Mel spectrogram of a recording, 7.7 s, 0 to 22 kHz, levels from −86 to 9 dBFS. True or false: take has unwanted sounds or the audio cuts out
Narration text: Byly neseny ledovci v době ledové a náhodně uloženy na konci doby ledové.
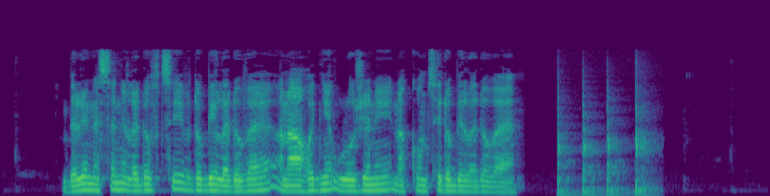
true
